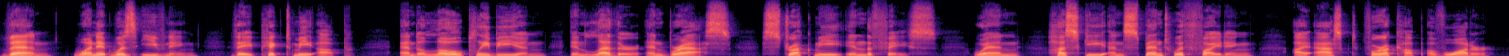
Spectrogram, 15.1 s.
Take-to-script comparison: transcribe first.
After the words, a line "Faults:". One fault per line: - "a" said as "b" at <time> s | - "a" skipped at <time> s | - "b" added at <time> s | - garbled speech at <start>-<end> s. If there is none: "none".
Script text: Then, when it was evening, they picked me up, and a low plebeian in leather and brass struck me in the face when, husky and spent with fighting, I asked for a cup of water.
Then, when it was evening, they picked me up, and a low plebeian in leather and brass struck me in the face when, husky and spent with fighting, I asked for a cup of water.
Faults:
none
